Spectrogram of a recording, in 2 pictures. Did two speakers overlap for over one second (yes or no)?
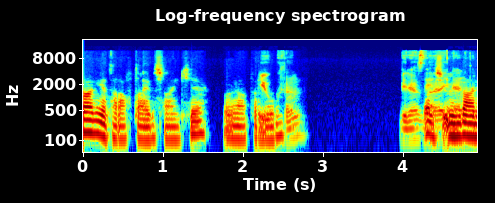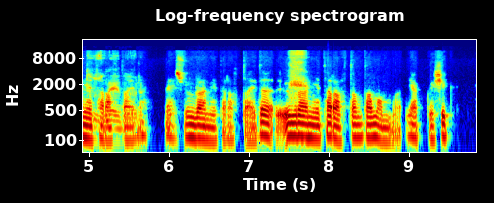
yes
